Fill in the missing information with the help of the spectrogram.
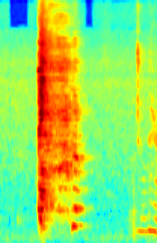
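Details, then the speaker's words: Adult gives one muffled, held-back cough with a brief throaty tail, then resumes speaking during a live card-stamping demonstration; says her throat is so dry she expects a coughing fit; stifled cough. "but i can tell that i'm gonna have a coughing fit it is so dry excuse me"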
